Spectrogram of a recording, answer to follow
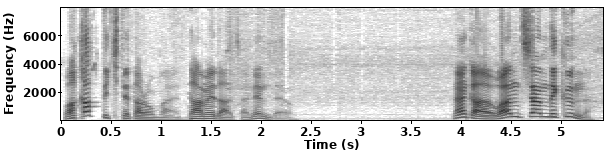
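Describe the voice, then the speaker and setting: A man streaming a game, commenting excitedly, jumping from low mutters to rough joking shouts at the characters. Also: fast, no echo. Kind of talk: gaming live-stream commentary.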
